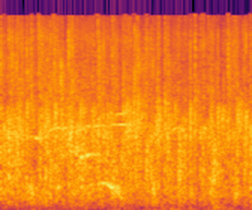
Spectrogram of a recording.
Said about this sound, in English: Doug Loves Movies is coming to you from the UCB Theater in Los Angeles in front of a live audience! That's them.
